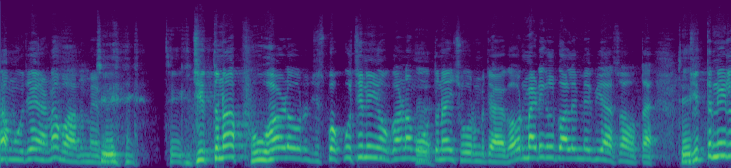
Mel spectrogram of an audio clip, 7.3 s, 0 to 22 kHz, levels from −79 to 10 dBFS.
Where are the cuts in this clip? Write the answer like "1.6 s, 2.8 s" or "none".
1.8 s

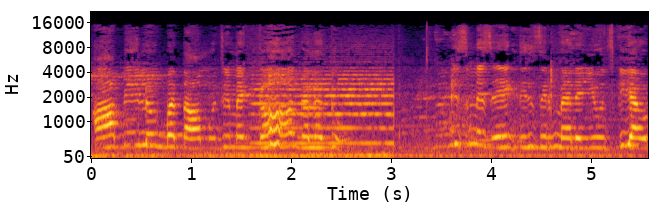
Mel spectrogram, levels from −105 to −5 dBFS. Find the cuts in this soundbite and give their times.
3.0 s

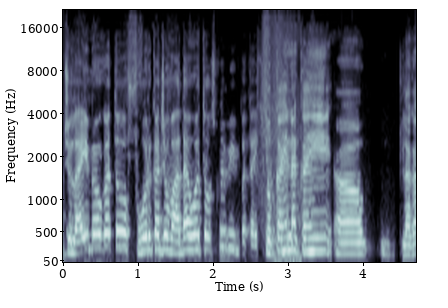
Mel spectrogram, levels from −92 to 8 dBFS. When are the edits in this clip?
2.5 s

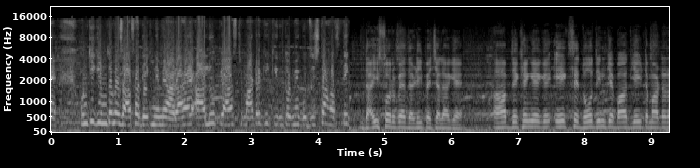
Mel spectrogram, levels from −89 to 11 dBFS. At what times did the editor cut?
4.5 s

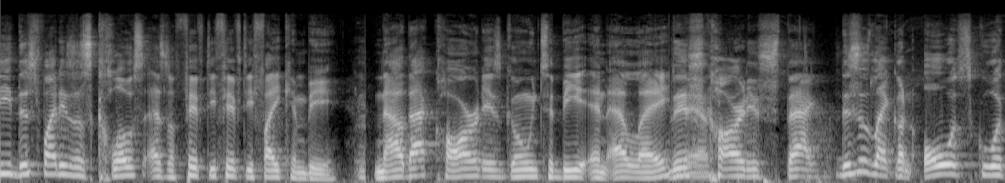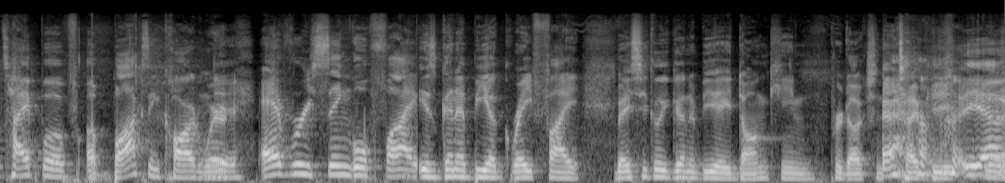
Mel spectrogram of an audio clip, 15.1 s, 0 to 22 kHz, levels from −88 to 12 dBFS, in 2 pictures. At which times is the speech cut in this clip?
2.6 s, 5.0 s, 6.3 s, 8.2 s, 10.6 s, 12.1 s, 14.2 s

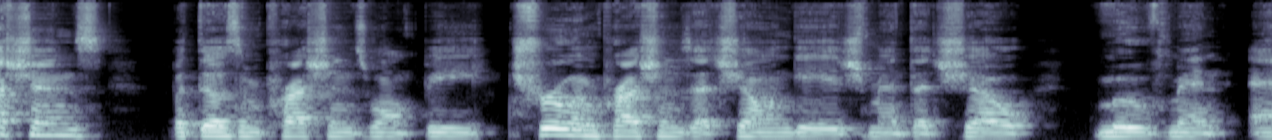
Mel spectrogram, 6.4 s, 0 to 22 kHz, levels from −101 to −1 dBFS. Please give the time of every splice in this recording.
2.6 s

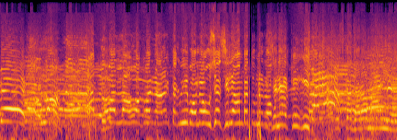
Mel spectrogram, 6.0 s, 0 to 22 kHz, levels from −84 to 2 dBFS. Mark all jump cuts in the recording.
4.7 s

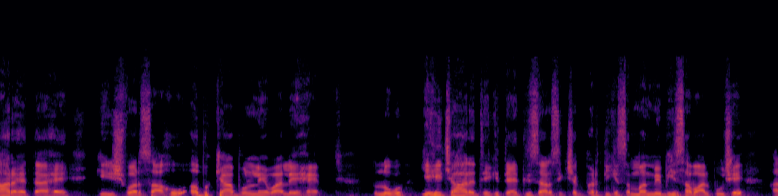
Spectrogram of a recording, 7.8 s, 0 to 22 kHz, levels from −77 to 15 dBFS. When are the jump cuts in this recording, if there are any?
none

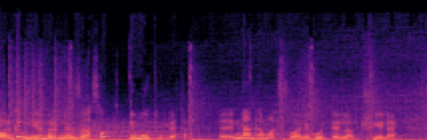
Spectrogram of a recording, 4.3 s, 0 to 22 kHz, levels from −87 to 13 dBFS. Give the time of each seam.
2.1 s

